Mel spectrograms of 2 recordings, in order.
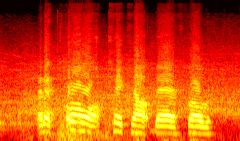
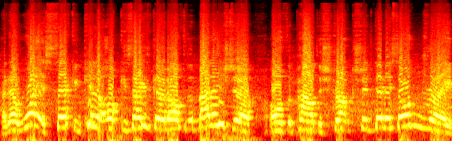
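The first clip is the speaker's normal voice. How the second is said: excited; 6 semitones higher than usual. Acted. Surprise attack on the manager.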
